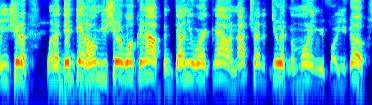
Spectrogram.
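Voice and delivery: high, fast, heated lecture to a son; retold angry scolding. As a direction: rattle it off like an annoyed dad. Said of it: "I was pissed at him".

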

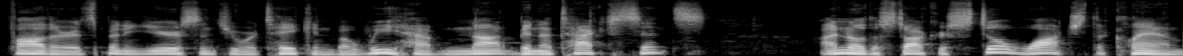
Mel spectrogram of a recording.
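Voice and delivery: plain reading voice

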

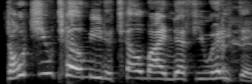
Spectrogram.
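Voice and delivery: loud, high retold outburst; indignant uncle. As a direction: cut in like an offended uncle. Uncle cuts in, acted quarrel.

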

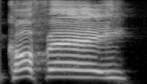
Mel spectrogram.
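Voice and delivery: high call for coffee. Acted. Mild mock shout. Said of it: "shouting out".

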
